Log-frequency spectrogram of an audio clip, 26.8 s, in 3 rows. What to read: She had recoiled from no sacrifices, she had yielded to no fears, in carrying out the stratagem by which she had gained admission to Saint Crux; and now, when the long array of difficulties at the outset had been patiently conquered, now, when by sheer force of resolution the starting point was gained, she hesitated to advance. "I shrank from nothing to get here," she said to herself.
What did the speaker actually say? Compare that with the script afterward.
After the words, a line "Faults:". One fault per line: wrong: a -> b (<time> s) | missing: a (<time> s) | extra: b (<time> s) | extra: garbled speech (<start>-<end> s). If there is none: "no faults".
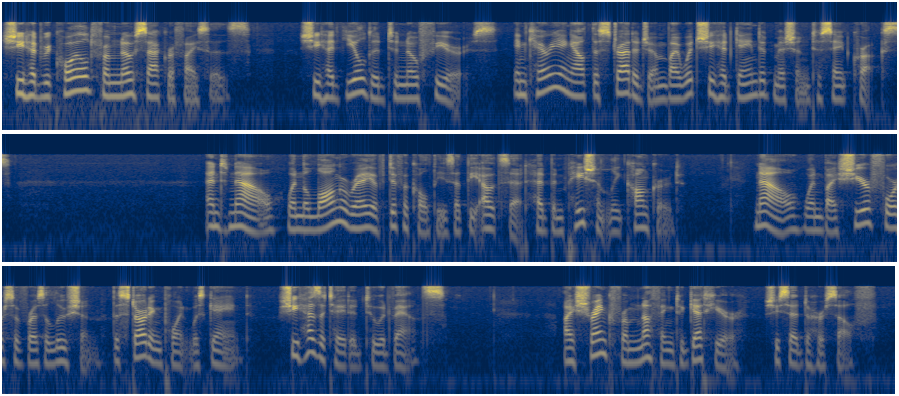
She had recoiled from no sacrifices, she had yielded to no fears, in carrying out the stratagem by which she had gained admission to Saint Crux; and now, when the long array of difficulties at the outset had been patiently conquered, now, when by sheer force of resolution the starting point was gained, she hesitated to advance. "I shrank from nothing to get here," she said to herself.
Faults:
no faults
